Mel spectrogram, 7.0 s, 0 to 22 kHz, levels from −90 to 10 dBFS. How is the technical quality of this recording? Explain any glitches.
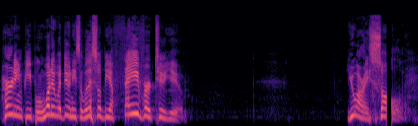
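The speech has three short dropouts, where bits of the signal simply go missing.

They're AAC frame loss with muting, at 1.76 s, 4.14 s, and 6.45 to 6.54 s. The decoder lost frames and zeroed their spectrum, while the overlapping windows faded the sound down and back up. The gaps run about 10 ms, 20 ms and 90 ms, consistent with the roughly 10 ms frames of the likely low-delay AAC (AAC-ELD) coding. You hear a brief dip at the first and soft-edged holes at the others, and the last one is the longest.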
